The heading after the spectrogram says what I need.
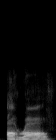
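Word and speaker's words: ערב: transliteration of the language it is a r a b but pronounced as a V at the end arav and this is Arabia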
